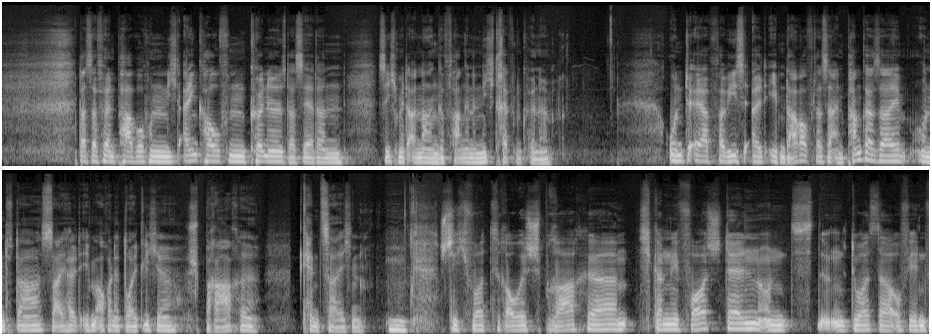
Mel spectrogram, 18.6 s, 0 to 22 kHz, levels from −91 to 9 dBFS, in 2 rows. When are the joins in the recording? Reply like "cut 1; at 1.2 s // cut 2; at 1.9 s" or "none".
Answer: cut 1; at 2.8 s

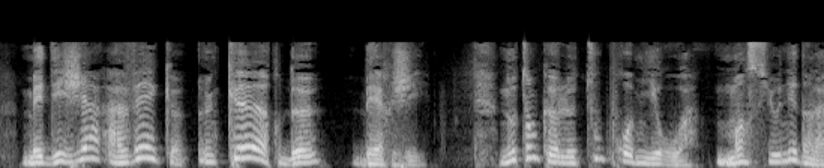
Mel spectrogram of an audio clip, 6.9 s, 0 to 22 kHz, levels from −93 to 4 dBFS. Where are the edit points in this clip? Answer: none

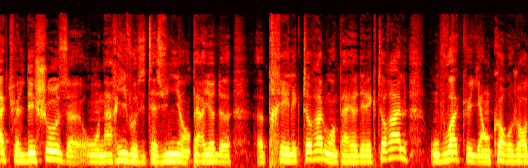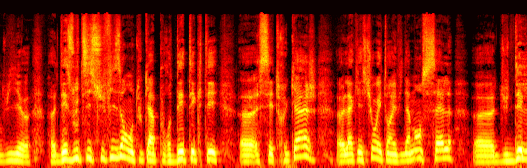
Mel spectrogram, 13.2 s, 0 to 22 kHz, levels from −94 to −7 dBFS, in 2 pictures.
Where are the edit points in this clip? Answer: cut 1; at 2.3 s

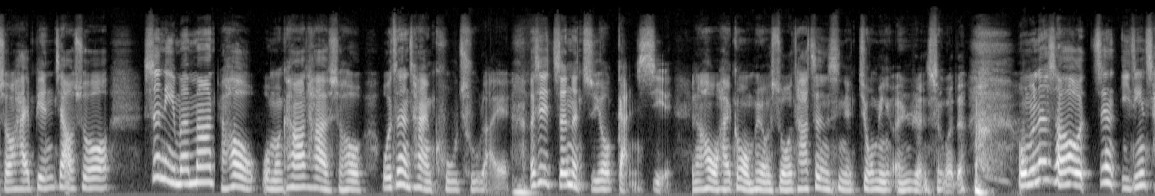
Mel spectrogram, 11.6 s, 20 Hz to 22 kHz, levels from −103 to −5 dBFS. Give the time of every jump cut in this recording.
cut 1; at 2.1 s // cut 2; at 6.9 s

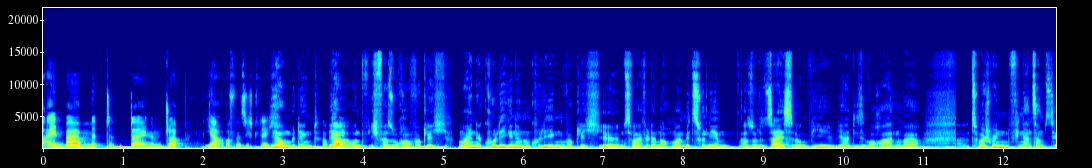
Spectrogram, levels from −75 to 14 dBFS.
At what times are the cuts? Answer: none

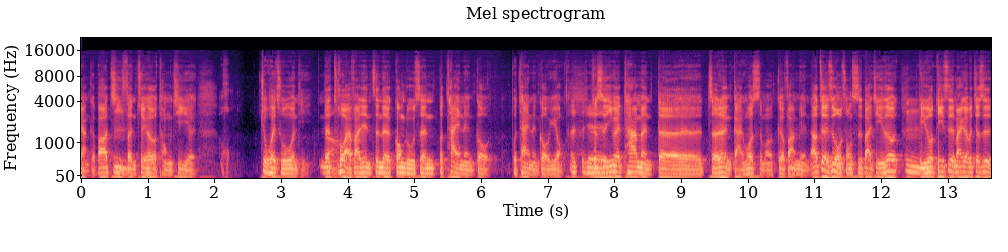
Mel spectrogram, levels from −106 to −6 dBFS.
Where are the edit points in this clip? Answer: none

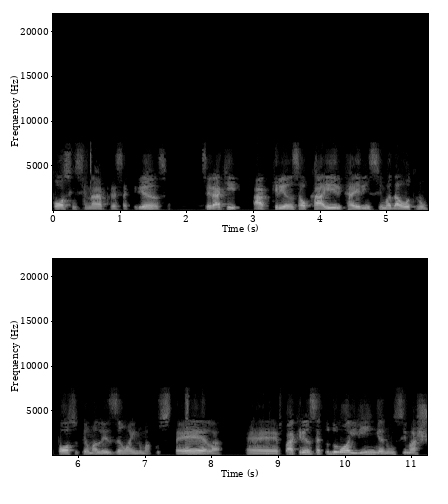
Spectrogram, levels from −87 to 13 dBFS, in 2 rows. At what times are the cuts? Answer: cut 1; at 9.0 s

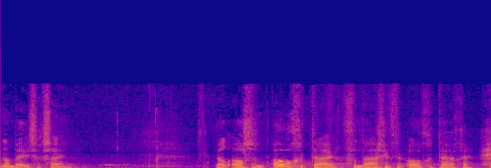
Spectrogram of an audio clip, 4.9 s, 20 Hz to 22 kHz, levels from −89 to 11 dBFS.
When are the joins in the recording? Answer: cut 1; at 2.0 s

